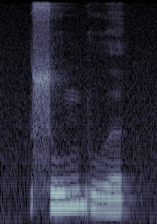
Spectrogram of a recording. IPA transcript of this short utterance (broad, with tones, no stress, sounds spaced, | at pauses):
s u˧˥ m b u˩ ə̯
